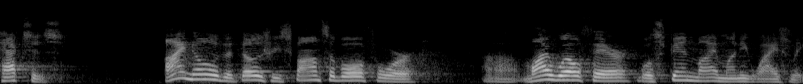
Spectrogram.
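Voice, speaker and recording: Fairly high in pitch, a man with an American accent speaks at a very slow pace with lively intonation. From United States. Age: 60s. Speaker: pastor. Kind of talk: sermon.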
